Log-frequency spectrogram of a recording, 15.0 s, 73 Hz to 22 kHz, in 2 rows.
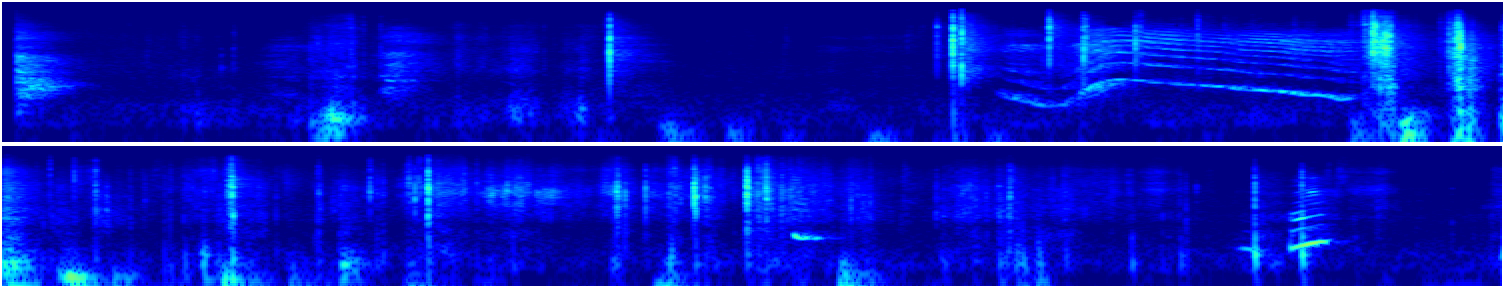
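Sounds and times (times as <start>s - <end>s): paper wrapping tearing: 4.7s - 7.4s, 9.4s - 12.6s.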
